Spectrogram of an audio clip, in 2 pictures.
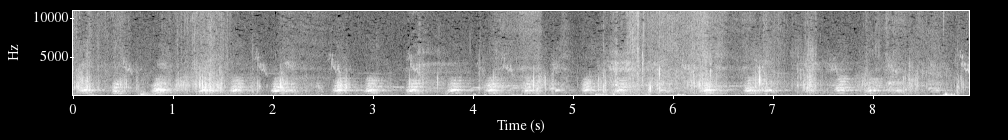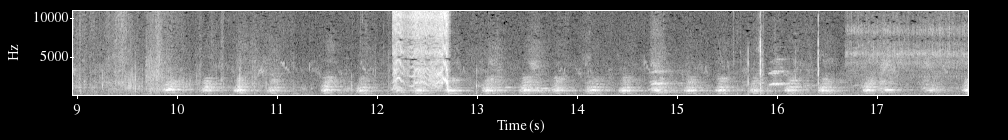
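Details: A chocolate Labrador Retriever gives a rapid run of short, tonal barks and yelps, one after another.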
